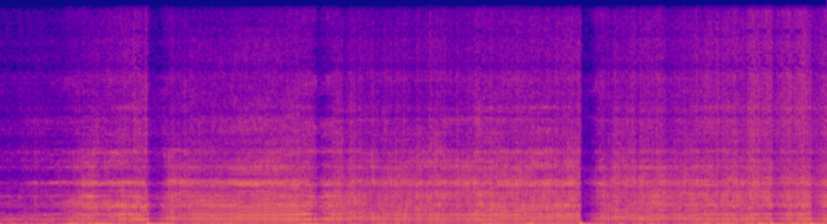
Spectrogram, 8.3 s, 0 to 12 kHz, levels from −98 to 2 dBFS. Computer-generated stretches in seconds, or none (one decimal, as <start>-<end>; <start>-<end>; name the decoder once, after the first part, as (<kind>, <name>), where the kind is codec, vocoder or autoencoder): 0.0-1.9 (codec, SNAC); 3.0-8.3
